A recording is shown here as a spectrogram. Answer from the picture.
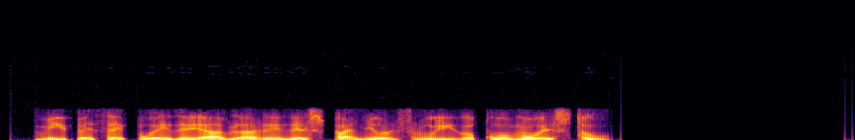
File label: spanish, synthesizer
